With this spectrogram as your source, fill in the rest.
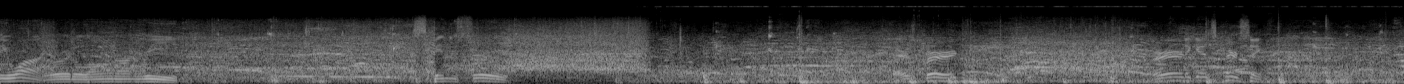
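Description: A large crowd cheers and murmurs in an echoing arena.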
